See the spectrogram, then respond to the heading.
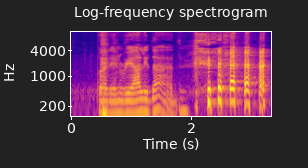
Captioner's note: laughs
